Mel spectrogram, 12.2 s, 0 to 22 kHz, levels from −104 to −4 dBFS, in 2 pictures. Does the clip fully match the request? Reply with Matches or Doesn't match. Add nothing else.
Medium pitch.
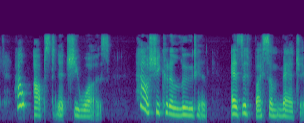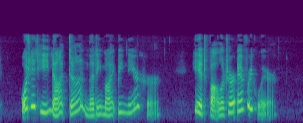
Doesn't match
